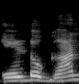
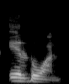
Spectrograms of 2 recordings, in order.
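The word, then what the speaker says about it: Erdoğan: এডও এডওয়ান এবার ব্যাপারটা হচ্ছে যে ইংরেজি নামটা এই ই আরডি ও এন ঠিক আছে এবার এলডোগান না এলডো তুর্কিরা তুর্কিরা এটাকে এলডোই উচ্চারণ করে রিচে টাইপ এলডওয়ান ঠিক আছে এই প্রসঙ্গে আরেকটা হোমওয়ার্ক দিয়ে রাখি।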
